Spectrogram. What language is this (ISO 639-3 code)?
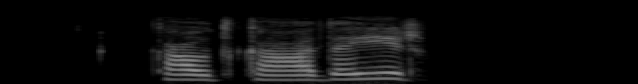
lav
